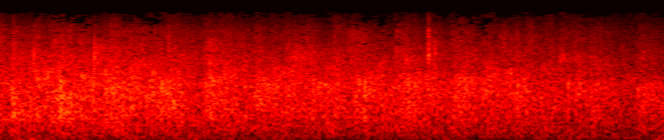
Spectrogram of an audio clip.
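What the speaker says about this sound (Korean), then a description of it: "박수 한번 주세요." Audience applause at a live public broadcast recording of a Korean current-affairs talk show, dense and steady clapping from a crowd filling the whole stretch at even loudness, with no talk over it.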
